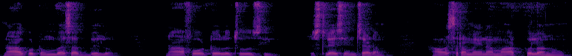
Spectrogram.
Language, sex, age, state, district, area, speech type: Telugu, male, 18-30, Andhra Pradesh, Sri Satya Sai, urban, spontaneous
